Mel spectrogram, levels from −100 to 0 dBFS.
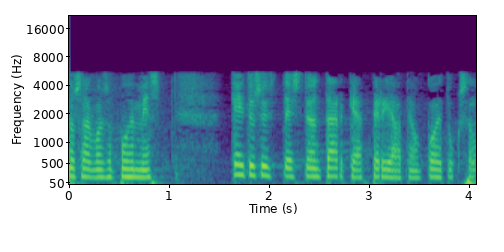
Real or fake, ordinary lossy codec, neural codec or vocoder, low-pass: real; AAC, 48 kbps; none; 5.4 kHz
